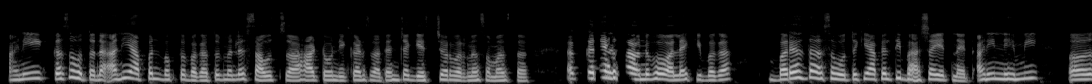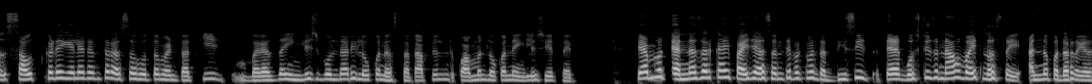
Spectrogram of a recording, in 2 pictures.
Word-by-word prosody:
आणि 260 +6 -1
कसं 255 +6 +1
होतं 240 -8 +1
ना 220 - 0
आणि 275 +7 0
आपण 250 0 0
बघतो 225 +1 -4
बघा 190 -3 -1
तुम्ही 225 0 -4
म्हटले 225 +2 -1
साऊथचा 195 -2 -1
हा 195 -1 +2
टोन 200 -1 -1
इकडचा 195 +1 -2
त्यांच्या 205 +3 -2
गेस्चरवरनं 190 -1 -1
समजतं. 180 -3 -4 0.6
कधी 290 +3 +3
असा 275 -3 +3
अनुभव 235 +2 +3
आला 210 0 +3
की 215 - -5
बघा 205 +3 -1 0.5
बऱ्याचदा 280 +6 +4
असं 270 0 0
होतं, 235 -1 +1
की - - -3
आपल्याला 245 0 +1
ती 290 - +2
भाषा 235 +1 0
येत 220 -3 +2
नाहीत 165 -3 -3
आणि 240 +4 0
नेहमी 250 +4 0 0.3
अ, 215 - 0 0.3
साऊथकडे 250 +5 +1
गेल्यानंतर 280 0 0
असं 255 +1 +1
होतं 240 -1 0
म्हणतात, 205 -4 -1
की 255 0 -5 0.3
बऱ्याचदा 195 +5 0
इंग्लिश 240 +2 0
बोलणारी 240 +3 0
लोकं 225 0 -2
नसतात. 185 -1 -3
आपल्याला 230 +6 -5
कॉमन 195 +3 0
लोकांना 205 0 -2
इंग्लिश 190 +2 -3
येत 190 - -3
नाहीत. 160 -1 -6 0.6
त्यामुळं 290 +5 +4
त्यांना 245 +2 +6
जर 310 - +6
काही 325 0 +4
पाहिजे 255 +2 +5
असेल 260 -1 +2
ते 310 - +1
फक्त 275 0 -3
म्हणतात 225 -10 0
धिस 235 -1 -2
इज. 300 -5 0
त्या 240 +1 +6
गोष्टीचं 295 +6 0
नाव 275 +3 +4
माहीत 275 0 +3
नसते. 230 -10 0
अन्नपदार्थ 220 0 +1
235 Hz, 190 wpm, -23 LUFS, 200-260 Hz, 0.6 s, त्यांना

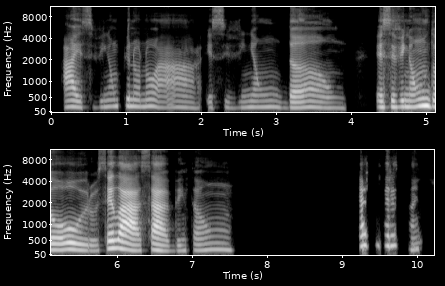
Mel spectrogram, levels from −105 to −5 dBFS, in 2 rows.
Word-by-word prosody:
Ai 195 0 -5
esse 180 0 -22
vinho 190 +3 -18
é - - -15
um - - -12
Pinot 215 -2 -10
Noir, 180 -4 -13
esse 170 +1 -19
vinho 175 +3 -18
é - - -14
um 190 0 -15
Daou, 170 -1 -9 0.4
esse 185 0 -5
vinho 195 +1 -4
é - - -4
um 225 +4 +5
Douro, 190 -4 0
sei 230 +8 +3
lá, 210 -8 +8
sabe, 170 -2 +1
então 190 +3 -13 1.7
Eu 320 - 0
acho 335 - -6
interessante. 315 -11 -10
185 Hz, 140 wpm, -23 LUFS, 175-205 Hz, 1.7 s, lá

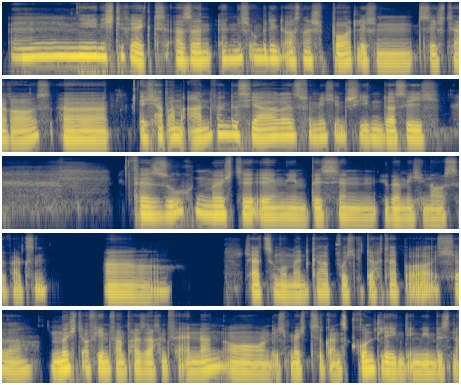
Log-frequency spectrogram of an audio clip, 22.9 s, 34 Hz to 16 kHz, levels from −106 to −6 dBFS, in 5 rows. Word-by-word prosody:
Hm, 170 +2 +4
ne, 175 0 +8
nicht 165 -2 +3
direkt. 130 -11 +1
Also, 120 0 +3
n 120 0 +2 0.2
nicht 140 +2 -1
unbedingt 145 -1 +1
aus 120 -3 -1
'ner 120 -1 0
sportlichen 100 -2 -1
Sicht 100 +1 -5
heraus. 105 +6 0
Äh, 105 -1 +3 0.3
ich 110 0 -2
habe 125 -2 0
am 125 -1 +2
Anfang 130 +9 +1
des 150 -2 +1
Jahres 130 +2 +3
für - - -6
mich 120 +2 -3
entschieden, 110 - -2
dass 105 0 +2
ich 110 -1 0 1.5
versuchen 120 +5 0
möchte, 120 -1 +1
irgendwie 105 -1 0
'n 100 -2 -4
bisschen 100 -1 -3
über 95 0 -1
mich 95 +2 -5
hinauszuwachsen. 90 -8 -7 0.6
Äh, 100 -2 -1 1.0
ich - - -17
hatte 105 0 +3
so - - -10
'nen - - -3
Moment 100 +1 -2
gehabt, 105 -1 -5
wo - - -1
ich 110 - -6
gedacht 125 - -7
habe: 105 0 -3
„Oh, - - -1
ich, - - -11
äh, 100 -3 0 0.3
möchte 115 +3 +4
auf 110 - -5
jeden 105 -2 +5
Fall 100 - +1
'n - - -2
paar 105 0 0
Sachen 100 +1 0
verändern 105 +11 0
und 95 -6 +1
ich - - -8
möchte 95 0 -1
so - - -3
ganz 90 +4 -1
grundlegend 105 -5 +3
irgendwie 95 0 0
'n 95 - -1
bisschen 90 +3 -3
105 Hz, 170 wpm, -22 LUFS, 100-125 Hz, 1.5 s, ne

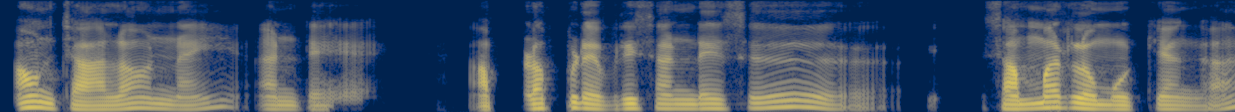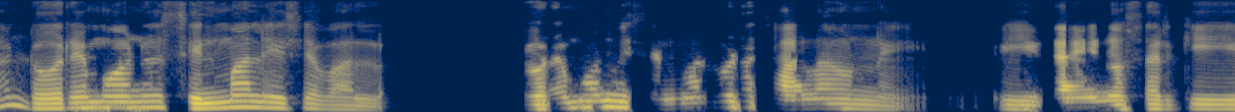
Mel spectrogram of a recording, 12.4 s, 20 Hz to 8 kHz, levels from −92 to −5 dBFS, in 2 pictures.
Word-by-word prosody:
అవును. 150 -1 +5
చాలా 105 +2 +3
ఉన్నాయి. 115 +1 -4 0.3
అంటే 105 -1 -6 0.8
అప్పుడప్పుడు 130 +3 0
ఎవ్రీ 115 +3 0
సండేసు 125 +2 -1 1.2
సమ్మర్‌లో 130 +3 +5
ముఖ్యంగా 105 -1 -3 0.2
'డోరేమాను' 150 +4 +3 0.2
సినిమాలేసేవాళ్ళు. 130 - +2 0.7
'డోరేమాన్‌వి'‌ 155 +6 +1
సినిమాలు 135 +3 -10
కూడా 155 0 -3
చాలా 120 +2 +1
ఉన్నాయి. 110 -5 -7 0.5
ఈ - - -2 0.2
డైనోసార్‌కి 115 +3 +1
125 Hz, 85 wpm, -24 LUFS, 110-140 Hz, 1.2 s, అవును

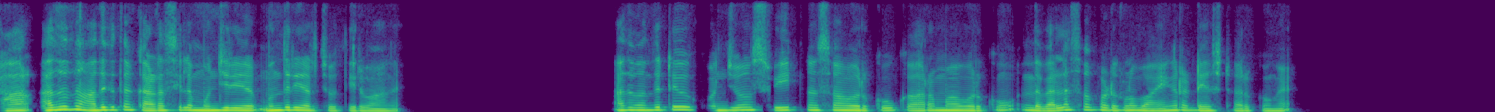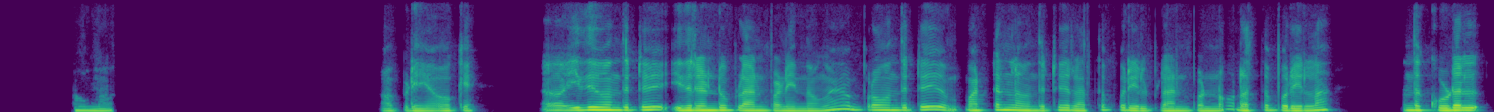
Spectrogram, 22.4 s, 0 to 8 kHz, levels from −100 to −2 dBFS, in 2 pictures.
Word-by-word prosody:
கா 135 +2 -1 0.2
அதுதான் 205 +1 +4
அதுக்குதான் 185 +2 +1
கடைசில 155 +2 +1
முந்திரி 160 +2 +4 0.2
முந்திரிய 160 +1 +4
அரச்சி 140 -2 -5
ஊத்திருவாங்க. 120 -3 -4 1.7
அது 170 - +1
வந்துட்டு 180 +4 0 0.2
கொஞ்சம் 160 +5 0
ஸ்வீட்நெஷாவும் 170 -2 -1
இருக்கும், 155 +3 -4
காரமாவும் 150 +1 +1
இருக்கும். 165 +7 -6
இந்த 150 -3 +2
வெள்ள 165 +7 +1
சாப்பாட்டுக்கு 160 -5 -1
பயங்கர 150 +4 0
டேஸ்டா 140 0 -2
இருக்குங்க. 125 -1 -4 2.2
ஆமா. 135 -1 -3 2.1
அப்படியா, 125 0 -4
ஓகே. 135 +1 -7 0.6
அ - - -6 0.2
இது 175 +3 +4
வந்துட்டு 175 +1 +2 0.2
இது 155 0 +5
2டும் 155 +1 +4
பிளான் 145 -2 +1
பண்ணிருந்தோங்க. 130 +1 -1 0.2
அப்பறம் 185 -3 -1
வந்துட்டு, 170 +4 0 0.3
மட்டன்ல 160 +2 +1
வந்துட்டு 140 +4 -3
ரத்த 175 +6 -6
பொரியல் 145 -5 -1
பிளான் 130 -1 0
பண்ணோம். 125 +2 -2
ரத்த 150 +4 -4
பொரியல்னா, 150 +3 +2 0.6
அந்தக் 155 0 +1
குடல் 165 +2 +6
155 Hz, 115 wpm, -23 LUFS, 140-170 Hz, 2.2 s, குடல்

